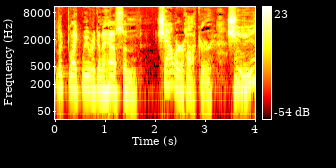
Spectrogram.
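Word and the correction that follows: Challerhocker: And I learned that it's actually called Hollerhocker. – Oh. – So the C is silent, see? – Yeah.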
